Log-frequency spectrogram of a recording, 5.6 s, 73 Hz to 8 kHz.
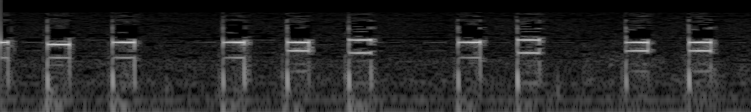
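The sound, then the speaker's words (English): Ten touch-tone beeps dial a 10-digit phone number into an automated phone message system after its voice prompt, in uneven bursts, each a short, clear two-pitch tone with brief silences between, and a slight pause between groups of digits. Nobody speaks. “Okay, let's enter our phone number.”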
